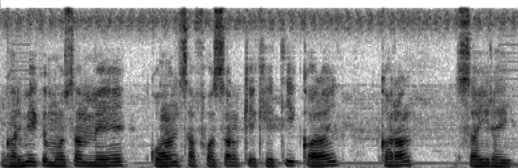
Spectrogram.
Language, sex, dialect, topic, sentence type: Bhojpuri, male, Southern / Standard, agriculture, question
